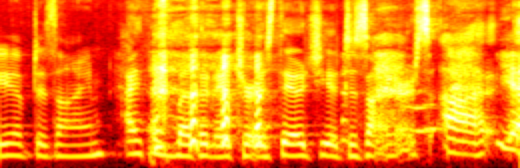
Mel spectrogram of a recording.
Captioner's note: laughs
